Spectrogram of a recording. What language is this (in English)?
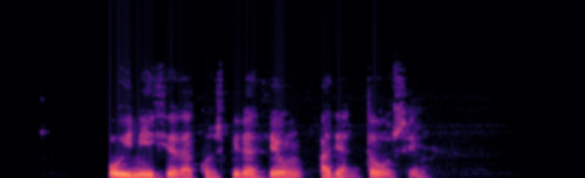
Galician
